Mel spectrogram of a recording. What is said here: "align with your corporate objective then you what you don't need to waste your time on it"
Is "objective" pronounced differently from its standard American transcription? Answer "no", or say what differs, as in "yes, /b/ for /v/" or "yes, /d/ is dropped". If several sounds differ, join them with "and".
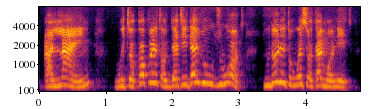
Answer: yes, /k/ is dropped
